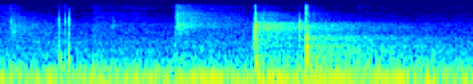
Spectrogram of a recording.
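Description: Two sharp clicks about a quarter second apart, about a second and a quarter in, from an elevator hall call button being pressed, over a low steady background rumble.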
